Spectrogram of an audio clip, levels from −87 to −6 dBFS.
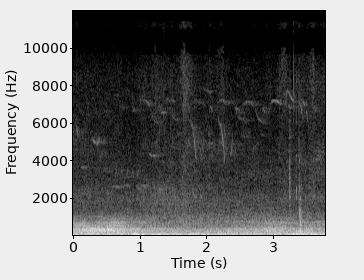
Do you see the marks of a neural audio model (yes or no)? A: no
